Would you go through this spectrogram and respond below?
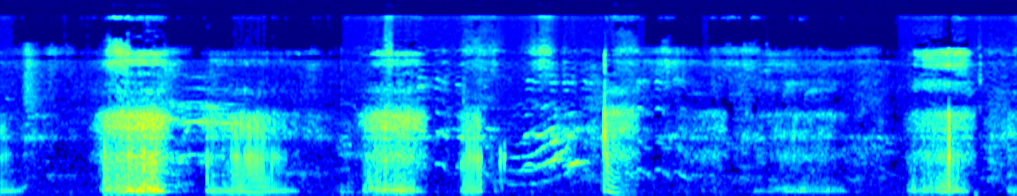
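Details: Sleeping baby snoring: soft, uneven, rattly snorts and grunting breaths with faint background noise, heard as harmless.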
